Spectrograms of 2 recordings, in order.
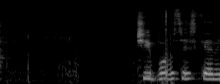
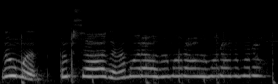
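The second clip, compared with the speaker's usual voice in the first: panicking gamer; 7 semitones higher, faster than usual. Real, not acted. Gamer panicking over the water.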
